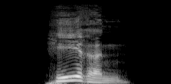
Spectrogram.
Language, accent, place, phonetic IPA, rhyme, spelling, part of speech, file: German, Germany, Berlin, [ˈheːʁən], -eːʁən, Heeren, noun, De-Heeren.ogg
- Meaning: dative plural of Heer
